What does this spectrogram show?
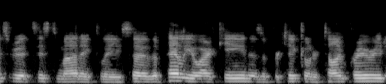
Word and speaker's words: Paleoarchean: How do I pronounce this? Paleoarchean? That's correct. Paleoarchean, yes.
